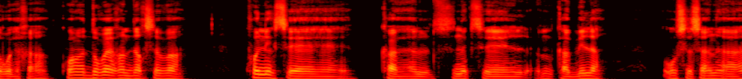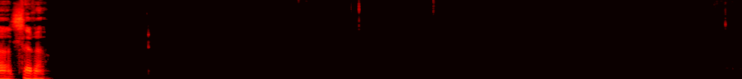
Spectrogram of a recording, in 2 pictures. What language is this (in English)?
Dghwede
